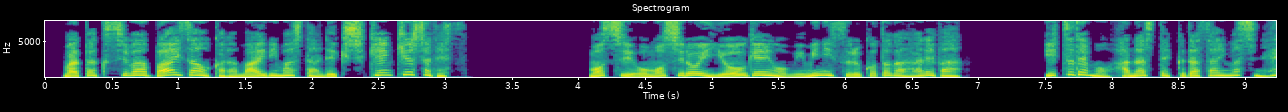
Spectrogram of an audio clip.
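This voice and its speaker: An earnest young woman historian for a game. Her voice is high and lively in melody, recorded dry and close. She speaks with very formal, genteel courtesy. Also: no echo. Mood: polite, earnest. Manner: very formal, courteous, refined phrasing. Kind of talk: scripted game character voice lines.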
